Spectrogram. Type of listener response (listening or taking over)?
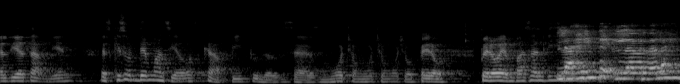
taking over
